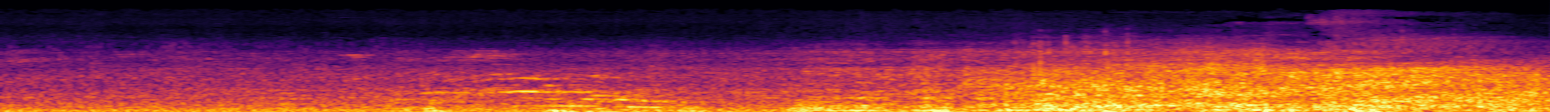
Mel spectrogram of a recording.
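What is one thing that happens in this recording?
A car drives slowly past at close range.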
